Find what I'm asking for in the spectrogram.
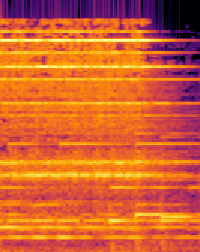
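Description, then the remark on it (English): A home telephone rings with a bright, sustained electronic bell tone, steady, fading slightly at the end; no one speaks. “And soon enough, that silence would be interrupted by their phone ringing.”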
